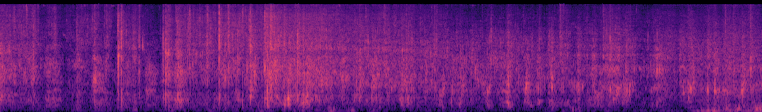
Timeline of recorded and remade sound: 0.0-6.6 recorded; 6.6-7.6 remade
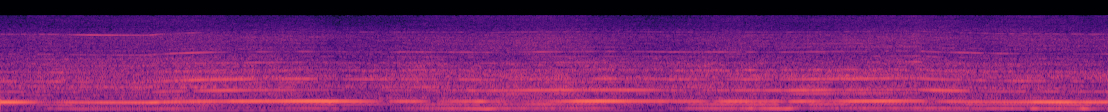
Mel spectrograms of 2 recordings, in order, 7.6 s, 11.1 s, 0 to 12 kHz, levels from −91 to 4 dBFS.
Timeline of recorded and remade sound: 0.0-11.1 recorded

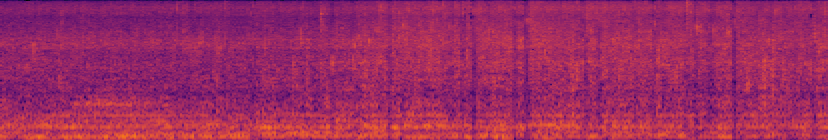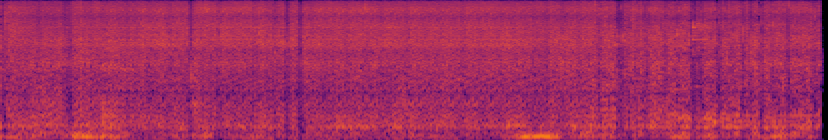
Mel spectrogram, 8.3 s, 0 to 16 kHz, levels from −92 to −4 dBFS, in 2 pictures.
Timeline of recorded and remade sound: 0.0-4.2 recorded; 4.2-7.1 remade; 7.1-8.3 recorded

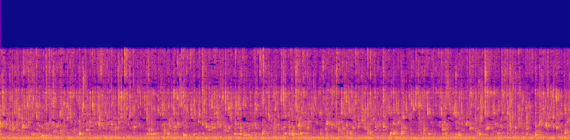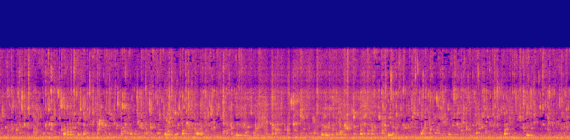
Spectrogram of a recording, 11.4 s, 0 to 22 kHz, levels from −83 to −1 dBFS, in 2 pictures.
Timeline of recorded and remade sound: 0.0-8.1 recorded; 8.1-9.4 remade; 9.4-11.4 recorded

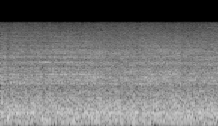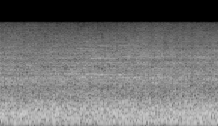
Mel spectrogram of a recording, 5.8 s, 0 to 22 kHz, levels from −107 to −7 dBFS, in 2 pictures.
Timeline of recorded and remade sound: 0.0-1.2 recorded; 1.2-2.6 remade; 2.6-4.6 recorded; 4.6-5.8 remade

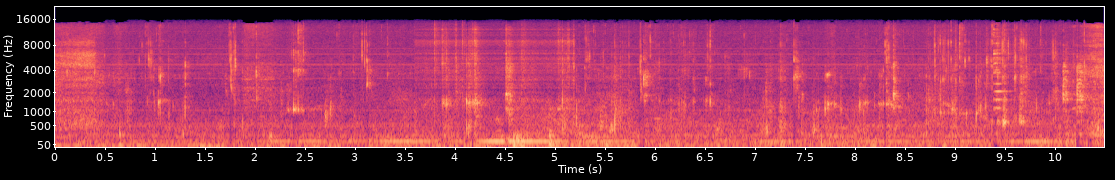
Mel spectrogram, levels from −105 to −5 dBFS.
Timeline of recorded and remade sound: 0.0-3.6 recorded; 3.6-5.2 remade; 5.2-10.5 recorded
